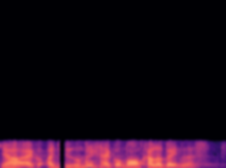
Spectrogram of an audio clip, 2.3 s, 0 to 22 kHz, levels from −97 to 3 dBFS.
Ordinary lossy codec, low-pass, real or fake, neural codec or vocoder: none; 3.6 kHz; real; none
